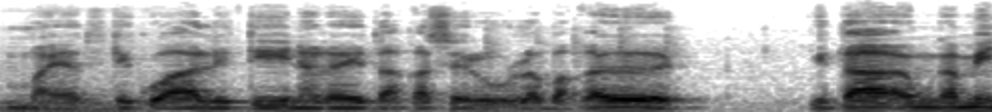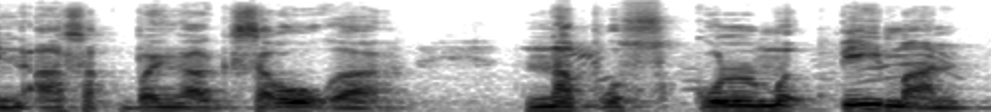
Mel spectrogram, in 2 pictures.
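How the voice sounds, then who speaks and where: A man's voice: on the low side, steady tone, moderate pace, a little hiss or hum, lightly acted. Man playing a chuckling thrifty husband. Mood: defensive. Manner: chuckling, defensive. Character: thrifty husband proud of bargains. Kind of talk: radio drama acting.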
